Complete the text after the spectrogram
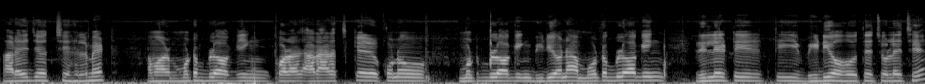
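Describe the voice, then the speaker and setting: A man's voice: fairly high pitch, level tone, moderate pace, fairly bright tone. A young man chats casually to camera in an informal, buddy-like way, as in an unboxing vlog. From rural India. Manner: informal, buddy-like address, repeats filler phrases. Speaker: moto vlogger. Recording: noisy outdoor ambience.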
